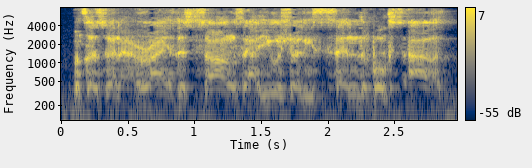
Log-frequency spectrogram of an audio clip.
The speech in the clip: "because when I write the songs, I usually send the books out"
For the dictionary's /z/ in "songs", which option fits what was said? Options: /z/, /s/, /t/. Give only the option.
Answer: /z/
